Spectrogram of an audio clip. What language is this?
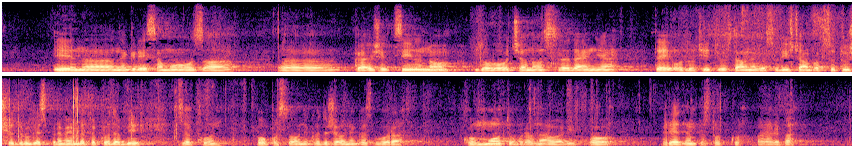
Slovenian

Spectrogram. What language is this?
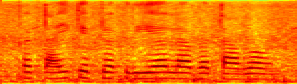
Chhattisgarhi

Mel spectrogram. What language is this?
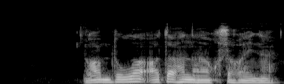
Bashkir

